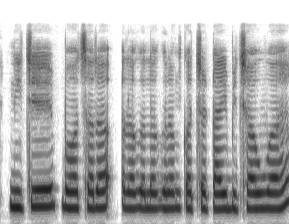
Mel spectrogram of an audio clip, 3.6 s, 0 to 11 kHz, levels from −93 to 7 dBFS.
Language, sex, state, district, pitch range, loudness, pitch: Hindi, female, Jharkhand, Deoghar, 230-250 Hz, -13 LUFS, 235 Hz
